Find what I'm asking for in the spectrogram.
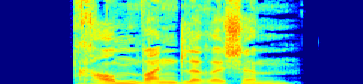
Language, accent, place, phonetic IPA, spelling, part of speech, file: German, Germany, Berlin, [ˈtʁaʊ̯mˌvandləʁɪʃm̩], traumwandlerischem, adjective, De-traumwandlerischem.ogg
- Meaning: strong dative masculine/neuter singular of traumwandlerisch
